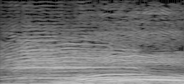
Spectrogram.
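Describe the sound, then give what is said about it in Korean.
Many fans gathered outside the studio cheering in a loud, sustained swell of high-pitched squeals and screams from many voices at once, rising in intensity after the first moment and holding steady to the end. “지금 많이 응원을 해주고 계시니까요”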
